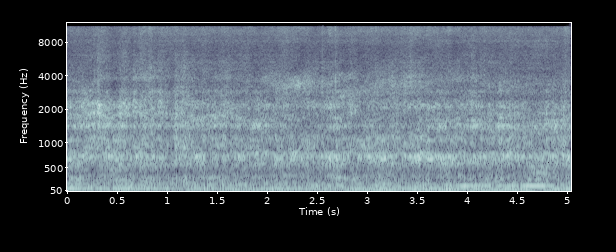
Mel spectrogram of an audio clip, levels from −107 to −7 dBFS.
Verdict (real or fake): fake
